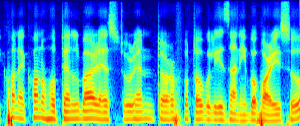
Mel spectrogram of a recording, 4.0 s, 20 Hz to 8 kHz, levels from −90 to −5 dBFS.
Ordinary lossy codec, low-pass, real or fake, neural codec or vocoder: none; none; fake; codec, 16 kHz, 0.7 kbps, FocalCodec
